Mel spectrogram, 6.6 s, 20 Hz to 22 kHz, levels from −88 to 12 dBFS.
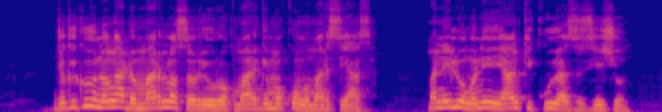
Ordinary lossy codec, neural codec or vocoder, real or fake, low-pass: none; none; real; none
